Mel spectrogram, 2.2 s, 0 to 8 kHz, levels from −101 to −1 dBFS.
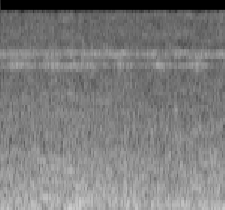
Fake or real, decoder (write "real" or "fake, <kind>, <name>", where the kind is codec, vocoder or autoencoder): fake, codec, SNAC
